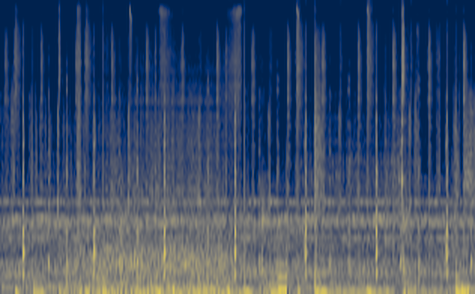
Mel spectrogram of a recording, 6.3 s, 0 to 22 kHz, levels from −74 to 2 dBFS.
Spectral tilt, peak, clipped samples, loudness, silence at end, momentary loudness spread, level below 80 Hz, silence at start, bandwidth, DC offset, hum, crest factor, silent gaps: -5.5 dB/octave; 0 dBFS; under 0.1%; -21 LUFS; 0 s; 6 LU; -22 dBFS; 0 s; 20 kHz; under 0.1%; none; 18 dB; none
